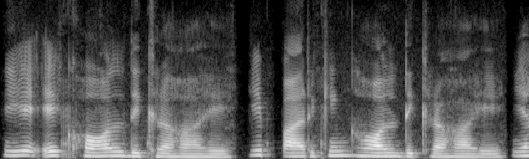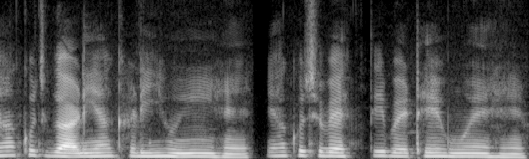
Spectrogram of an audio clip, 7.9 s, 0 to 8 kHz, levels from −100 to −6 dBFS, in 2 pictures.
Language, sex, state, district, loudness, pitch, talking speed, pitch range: Hindi, female, Bihar, Gaya, -22 LUFS, 175 Hz, 180 wpm, 160-195 Hz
